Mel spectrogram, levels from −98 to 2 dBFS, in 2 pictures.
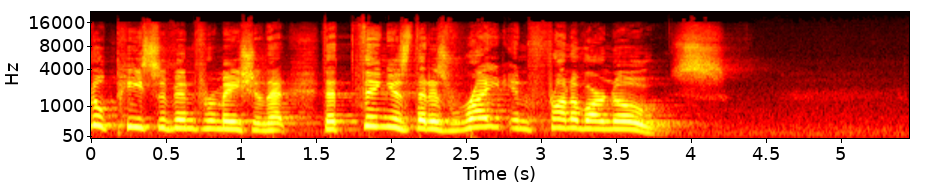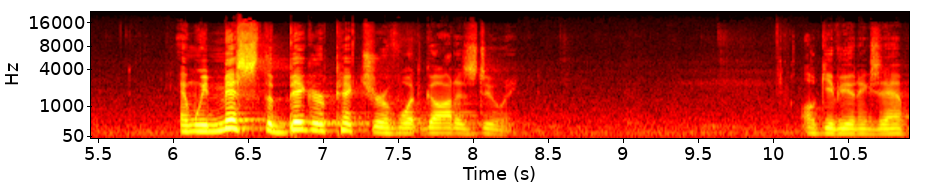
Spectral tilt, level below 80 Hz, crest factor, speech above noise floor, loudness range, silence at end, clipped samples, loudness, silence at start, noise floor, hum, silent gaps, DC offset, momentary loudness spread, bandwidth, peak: -3.5 dB/octave; -62 dBFS; 18 dB; 36 dB; 13 LU; 0.05 s; under 0.1%; -16 LUFS; 0 s; -52 dBFS; none; none; under 0.1%; 14 LU; 16.5 kHz; 0 dBFS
